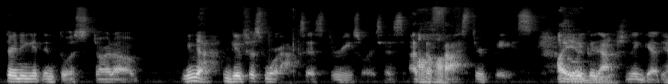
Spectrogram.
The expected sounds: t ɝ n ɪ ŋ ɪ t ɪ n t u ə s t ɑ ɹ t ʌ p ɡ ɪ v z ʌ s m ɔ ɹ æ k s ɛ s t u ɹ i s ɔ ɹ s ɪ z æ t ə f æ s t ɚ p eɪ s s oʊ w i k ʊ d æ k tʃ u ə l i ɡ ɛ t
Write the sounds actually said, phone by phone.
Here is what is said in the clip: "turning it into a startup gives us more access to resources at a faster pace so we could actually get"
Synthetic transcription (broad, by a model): t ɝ n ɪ ŋ ɪ t ɪ n t u ə s t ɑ ɹ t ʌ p ɡ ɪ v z ʌ s m ɔ ɹ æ k s ɛ s t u ɹ i s ɔ ɹ s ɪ s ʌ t ə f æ s t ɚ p eɪ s s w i k ʊ d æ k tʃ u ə l i ɡ ɛ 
